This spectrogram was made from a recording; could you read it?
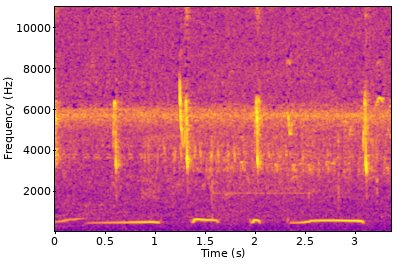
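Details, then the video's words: Pigeon or cuckoo song from 2018: a long drawn whistle followed by short whistled notes, the phrase repeating, with a faint high ringing background and occasional distant chirps. "Cantos y gritos de aves Familias Columbidae y Cuculidae"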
